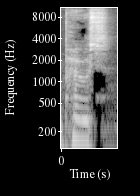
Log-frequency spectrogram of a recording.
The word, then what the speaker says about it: repoussé: And it's also not repoussé. I might be mispronouncing that. Some people call it repousse.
